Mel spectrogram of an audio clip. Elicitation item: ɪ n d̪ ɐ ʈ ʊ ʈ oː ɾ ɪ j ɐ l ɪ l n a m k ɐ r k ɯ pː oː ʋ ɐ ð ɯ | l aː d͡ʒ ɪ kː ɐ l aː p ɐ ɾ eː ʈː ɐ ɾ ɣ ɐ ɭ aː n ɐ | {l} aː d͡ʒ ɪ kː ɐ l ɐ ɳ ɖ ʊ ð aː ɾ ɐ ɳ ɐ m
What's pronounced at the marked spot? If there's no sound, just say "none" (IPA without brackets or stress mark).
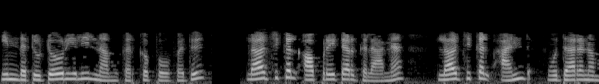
l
